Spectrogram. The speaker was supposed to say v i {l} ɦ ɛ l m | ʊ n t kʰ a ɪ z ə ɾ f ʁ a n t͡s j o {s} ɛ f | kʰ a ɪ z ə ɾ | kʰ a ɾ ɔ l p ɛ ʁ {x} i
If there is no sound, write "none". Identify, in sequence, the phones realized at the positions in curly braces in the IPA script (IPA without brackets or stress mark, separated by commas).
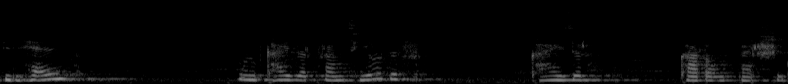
l, z, ʃ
